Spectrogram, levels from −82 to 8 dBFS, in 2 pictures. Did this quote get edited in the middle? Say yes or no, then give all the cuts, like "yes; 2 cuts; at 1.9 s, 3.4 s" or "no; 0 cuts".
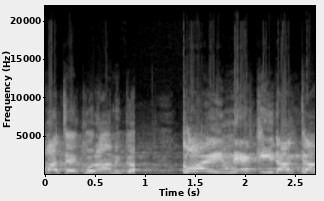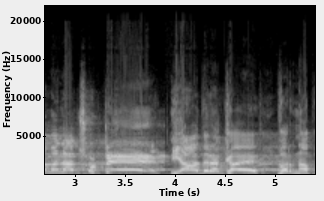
yes; 2 cuts; at 0.9 s, 3.9 s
